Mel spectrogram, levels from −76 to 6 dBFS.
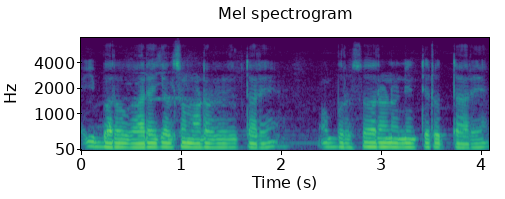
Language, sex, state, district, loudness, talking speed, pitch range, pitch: Kannada, male, Karnataka, Koppal, -18 LUFS, 130 wpm, 105-110 Hz, 110 Hz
